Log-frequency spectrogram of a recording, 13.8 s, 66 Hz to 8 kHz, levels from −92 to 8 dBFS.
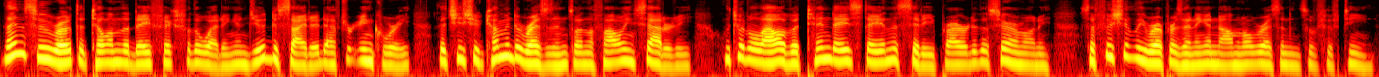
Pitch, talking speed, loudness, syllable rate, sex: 165 Hz, 215 wpm, -19 LUFS, 6.4 syllables/s, male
